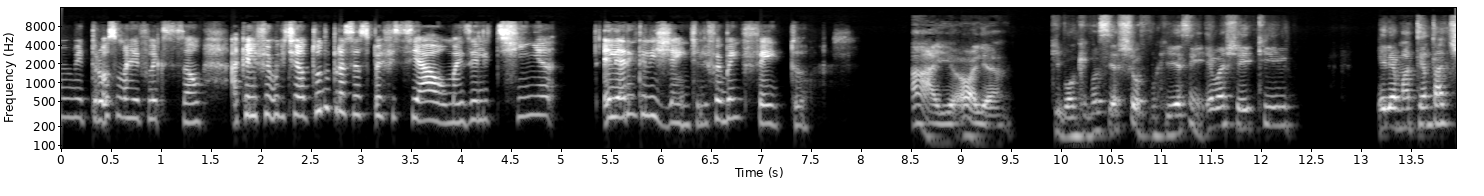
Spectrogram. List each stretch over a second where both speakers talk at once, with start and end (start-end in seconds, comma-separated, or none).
none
